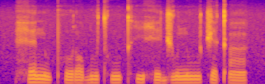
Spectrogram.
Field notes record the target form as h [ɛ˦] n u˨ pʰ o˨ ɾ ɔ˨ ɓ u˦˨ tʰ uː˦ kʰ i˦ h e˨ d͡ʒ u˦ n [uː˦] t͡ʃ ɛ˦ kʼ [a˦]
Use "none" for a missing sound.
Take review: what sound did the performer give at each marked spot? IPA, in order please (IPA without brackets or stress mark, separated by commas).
ɛ˦, uː˦, ã˦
